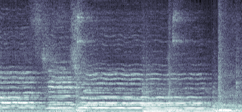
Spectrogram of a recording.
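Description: A small group of singers singing together into microphones, several voices at once in harmony.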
